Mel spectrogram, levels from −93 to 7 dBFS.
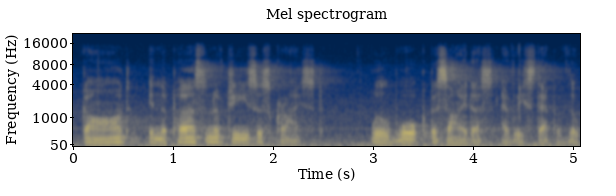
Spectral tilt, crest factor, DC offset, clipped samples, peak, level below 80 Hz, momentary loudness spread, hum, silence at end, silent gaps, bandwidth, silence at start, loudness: -5 dB/octave; 18 dB; under 0.1%; under 0.1%; -12 dBFS; -44 dBFS; 10 LU; none; 0 s; none; 15 kHz; 0 s; -29 LUFS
